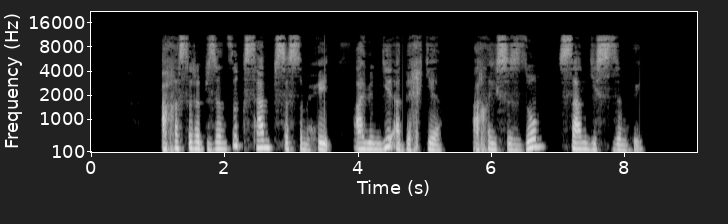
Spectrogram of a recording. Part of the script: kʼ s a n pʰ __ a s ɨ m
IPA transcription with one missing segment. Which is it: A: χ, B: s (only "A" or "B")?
B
